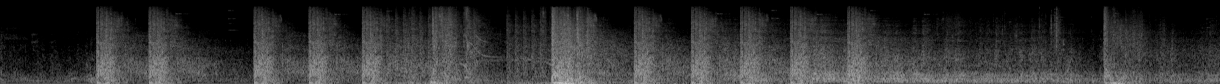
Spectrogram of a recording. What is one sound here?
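Gunshots fire in quick, sharp bursts.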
